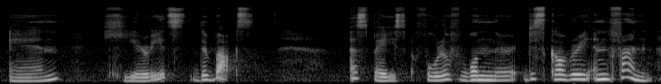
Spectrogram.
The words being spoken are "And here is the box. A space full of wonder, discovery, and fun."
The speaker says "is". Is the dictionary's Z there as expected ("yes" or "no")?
no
